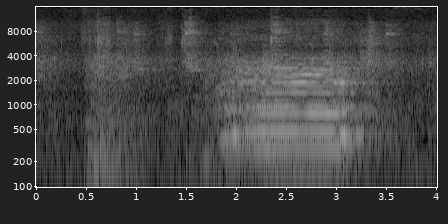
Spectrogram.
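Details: Dairy-breed calves on a farm, with one giving a single drawn-out, rich harmonic moo lasting over a second, steady then slightly falling at the end, after soft shuffling and thumps.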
